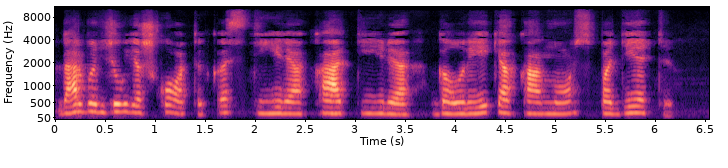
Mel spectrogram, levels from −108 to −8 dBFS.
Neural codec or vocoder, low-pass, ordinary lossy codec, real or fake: codec, 24 kHz, 1.2 kbps, DualCodec; 9.9 kHz; AAC, 32 kbps; fake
